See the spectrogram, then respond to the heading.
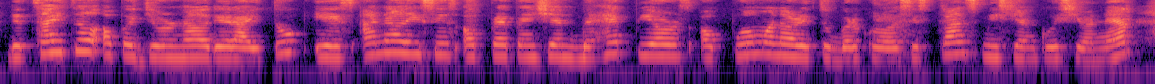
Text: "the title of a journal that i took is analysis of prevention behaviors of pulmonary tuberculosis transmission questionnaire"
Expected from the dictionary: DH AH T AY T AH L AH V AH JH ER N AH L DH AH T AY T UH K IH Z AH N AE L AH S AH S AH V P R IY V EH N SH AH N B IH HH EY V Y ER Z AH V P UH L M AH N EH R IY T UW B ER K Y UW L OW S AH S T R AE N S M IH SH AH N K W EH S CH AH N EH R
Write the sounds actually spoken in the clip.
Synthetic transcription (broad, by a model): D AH T AY T AH L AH F AH JH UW N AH L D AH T AY T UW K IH S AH N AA L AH S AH S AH F P R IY P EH N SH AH N B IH HH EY P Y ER S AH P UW L M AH N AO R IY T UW B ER K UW L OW S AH S T R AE N S M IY S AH N K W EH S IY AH N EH R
